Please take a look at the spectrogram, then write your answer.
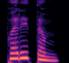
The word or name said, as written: ಪಿರಿದುಂ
